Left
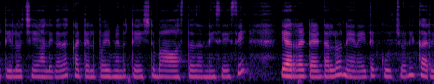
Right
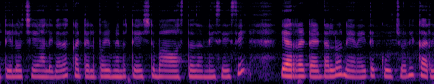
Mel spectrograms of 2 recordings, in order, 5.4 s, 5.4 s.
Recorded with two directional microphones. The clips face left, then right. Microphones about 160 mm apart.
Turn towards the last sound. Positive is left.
turn(degrees=-35)  # may be behind; listen again after turning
